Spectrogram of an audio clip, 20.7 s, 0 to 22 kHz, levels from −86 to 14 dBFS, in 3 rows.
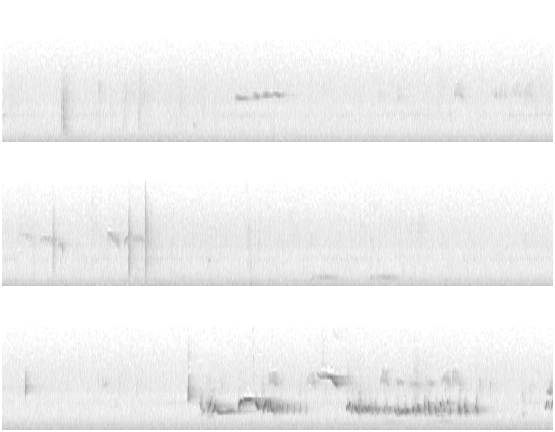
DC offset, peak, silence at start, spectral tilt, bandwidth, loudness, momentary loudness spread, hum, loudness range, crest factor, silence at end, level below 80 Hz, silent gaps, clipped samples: under 0.1%; -28 dBFS; 0 s; -0.5 dB/octave; 16.5 kHz; -45 LUFS; 18 LU; none; 18 LU; 24 dB; 0 s; -80 dBFS; none; under 0.1%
